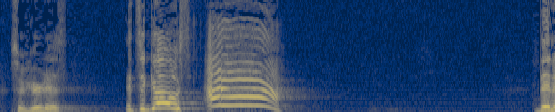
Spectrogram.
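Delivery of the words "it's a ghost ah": high, loud cartoon shriek; mock scream. Preacher acting the disciples' frightened scream, much higher. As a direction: squeal it like a spooked cartoon.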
